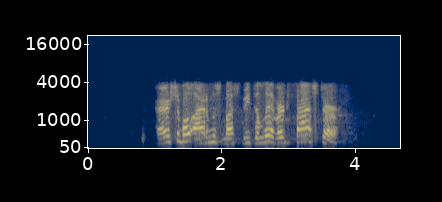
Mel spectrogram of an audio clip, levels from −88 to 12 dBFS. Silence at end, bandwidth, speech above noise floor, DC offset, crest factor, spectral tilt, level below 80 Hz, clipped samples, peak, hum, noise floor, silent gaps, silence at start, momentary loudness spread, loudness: 0.95 s; 4.3 kHz; 69 dB; under 0.1%; 16 dB; 0.5 dB/octave; -70 dBFS; under 0.1%; -2 dBFS; none; -83 dBFS; none; 1.05 s; 7 LU; -15 LUFS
